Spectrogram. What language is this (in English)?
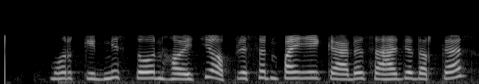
Odia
